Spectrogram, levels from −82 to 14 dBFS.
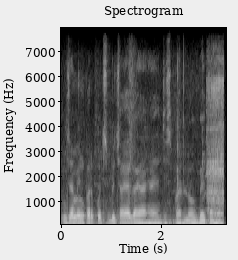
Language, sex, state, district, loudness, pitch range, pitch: Hindi, male, Arunachal Pradesh, Lower Dibang Valley, -15 LUFS, 120-130 Hz, 125 Hz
